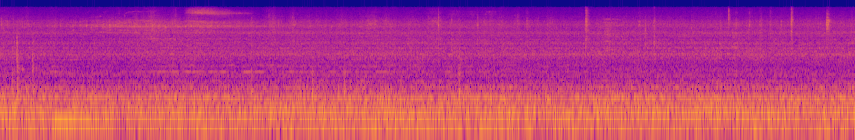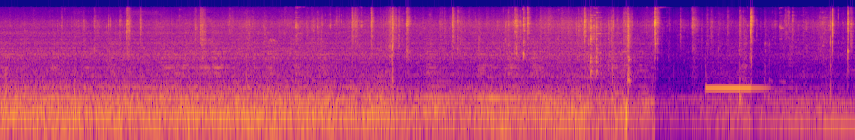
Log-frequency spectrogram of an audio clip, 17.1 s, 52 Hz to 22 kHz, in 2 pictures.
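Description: Steady cabin rumble of a Boeing 737-800's engines at idle while the plane taxis on the ground, with scattered light clicks and rattles. About fifteen seconds in the noise drops suddenly and a short single tone sounds.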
